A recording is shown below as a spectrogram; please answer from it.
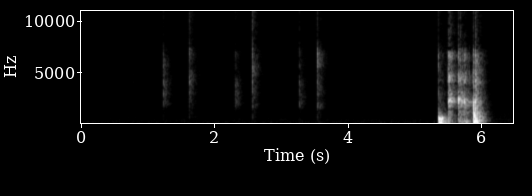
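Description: A hand tool working a new leather pool-cue tip in six short, light scraping strokes, paired two by two. Near the end comes a louder, rough clatter of handling that lasts under a second.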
